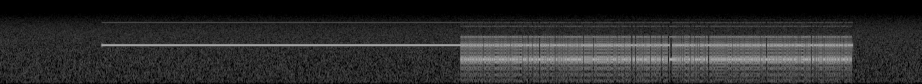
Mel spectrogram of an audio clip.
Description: Cassette data (Kansas City type), 300 baud, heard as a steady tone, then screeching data.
